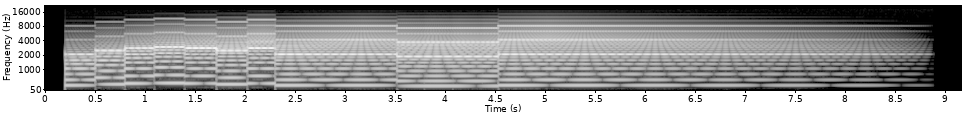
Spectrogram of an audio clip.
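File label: Slea, synth, funk; сэмпл синтезатора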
